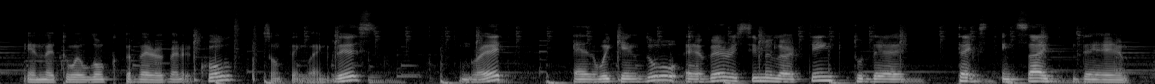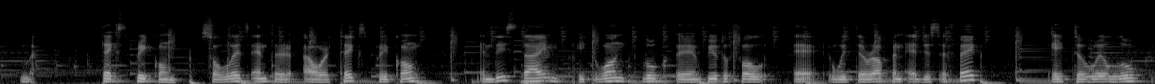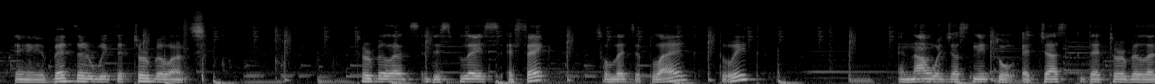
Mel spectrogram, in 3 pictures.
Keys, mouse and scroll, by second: 0.4 space, 4.3 space, 6.1 scroll, 7.3 click, 8.4 click, 13.6 click, 15.6 click, 16.3 scroll, 22.6 click, 25.0-26.8 typing, 28.4 click.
